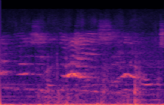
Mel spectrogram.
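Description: Children's voices in the background, talking and playing.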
